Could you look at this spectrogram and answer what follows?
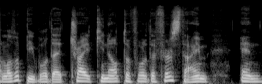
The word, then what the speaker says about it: chinotto: What I would like to talk about is the drink chinotto, pronounced in Italian, chinotto. You would say, I suppose, with English accent.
